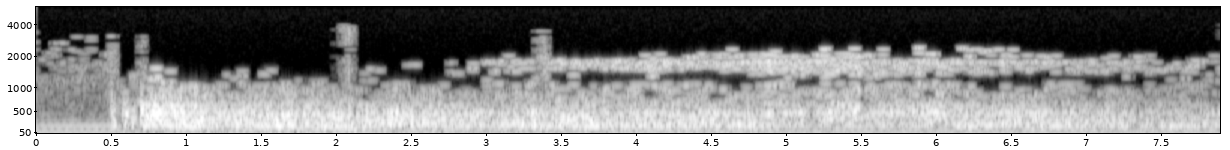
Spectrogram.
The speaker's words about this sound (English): Snarling silver flecks of lightning flash across the black sky. The brooding wind whips at the heavy rain. The water churns itself into waves of white-capped anger. The elements rage.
